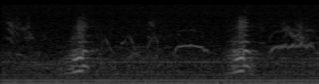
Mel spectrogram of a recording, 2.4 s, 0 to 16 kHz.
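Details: Goslings with a parent on an osprey nest platform in Charlo, Montana, 12 May 2020. Two short louder bursts about a second apart, with soft high peeps between them, above a steady electrical hum.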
